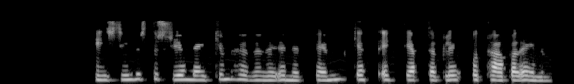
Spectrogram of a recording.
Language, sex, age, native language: Icelandic, female, 40-49, Icelandic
